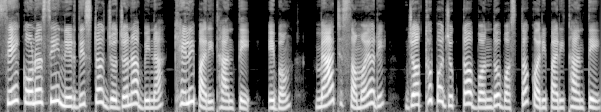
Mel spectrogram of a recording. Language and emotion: Odia, neutral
